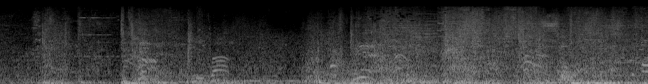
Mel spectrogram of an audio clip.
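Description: Video game spell effects whoosh and burst during a fight.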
